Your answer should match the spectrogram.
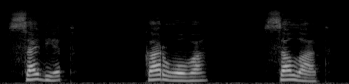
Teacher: А и О в предударном слоге звучат как короткий А.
